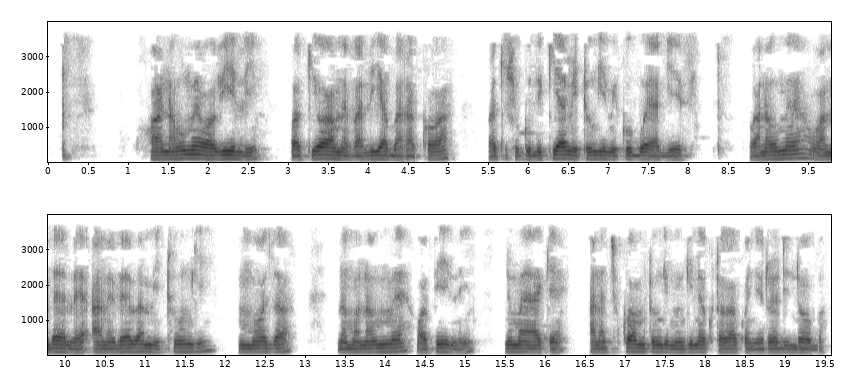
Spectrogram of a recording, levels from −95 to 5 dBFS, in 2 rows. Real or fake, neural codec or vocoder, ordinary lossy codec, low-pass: fake; autoencoder, 48 kHz, 128 numbers a frame, DAC-VAE, trained on Japanese speech; MP3, 24 kbps; 3.6 kHz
